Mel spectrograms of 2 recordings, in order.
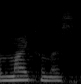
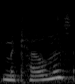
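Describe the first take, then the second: First: "Michaelmas" said as MIKE-muss; first-try pronunciation. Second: "Michaelmas" as muh-KELL-muss, rising like a question; doubtful pronunciation. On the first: Reader meeting an unknown name, "Michaelmas" as MIKE-muss. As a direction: stress the first syllable of "Michaelmas", long i. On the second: Reader doubting a name, "Michaelmas" questioned as muh-KELL-muss. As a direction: stress the middle syllable of "Michaelmas", unsure. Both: Shown as a demonstration. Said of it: "I don't know how to say his name".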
